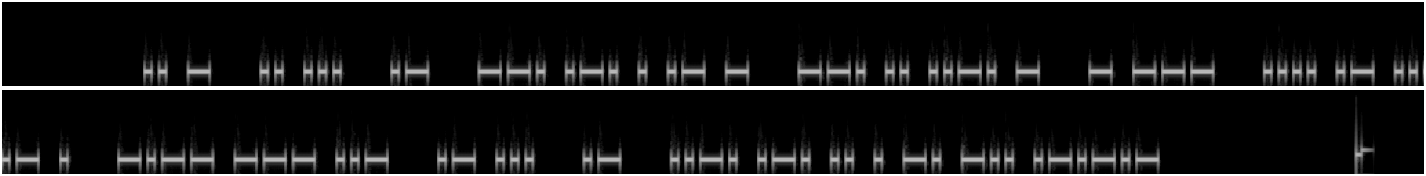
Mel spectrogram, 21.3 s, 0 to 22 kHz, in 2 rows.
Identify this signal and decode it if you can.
Morse code, heard as a keyed tone, about 22 wpm, 700 Hz. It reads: IT IS A GREAT GIFT TO HAVE YOU AS A FRIEND.
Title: Sentences from Top 1000 Words - Review Part 6 - 22wpm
